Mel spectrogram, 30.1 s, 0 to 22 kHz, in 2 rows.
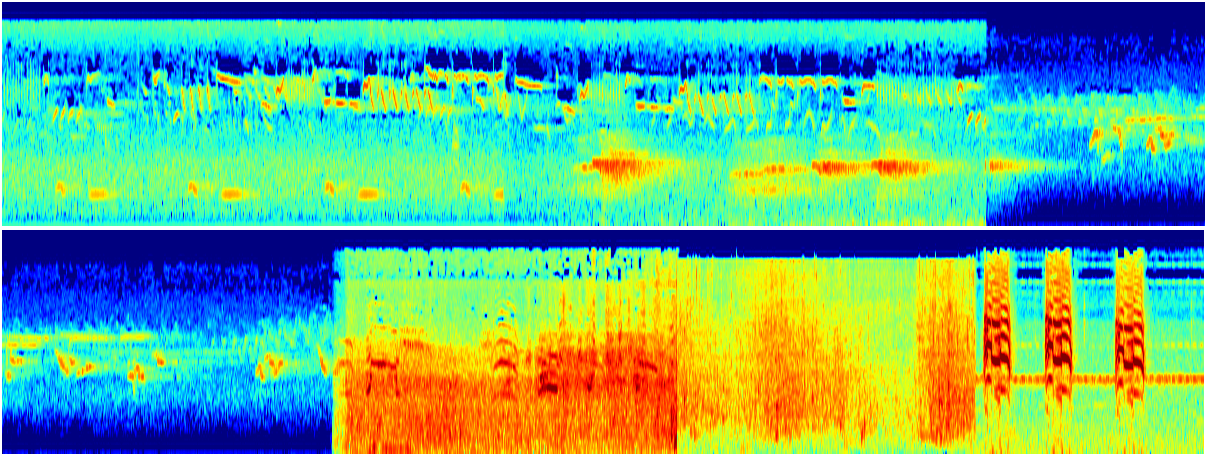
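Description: Wild birdsong from several birds: scattered chirps, trills and short whistles. About 19 seconds in, a loud rushing noise begins with many bird calls over it. Near the end come three loud, harsh calls over a steady whistling tone.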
